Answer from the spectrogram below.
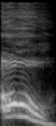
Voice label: Pain, Battle Barks; Warframe; BaroDefense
